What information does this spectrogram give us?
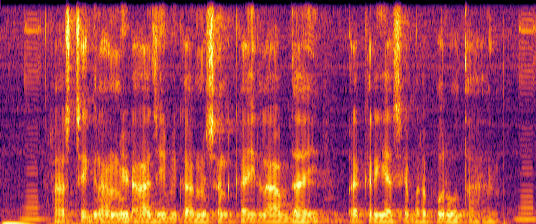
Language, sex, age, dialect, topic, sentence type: Hindi, male, 18-24, Kanauji Braj Bhasha, banking, statement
